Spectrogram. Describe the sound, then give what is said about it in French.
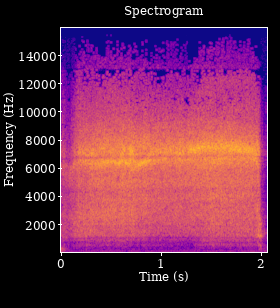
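A person whistles a single high, thin note for about two seconds, imitating an old signal whistle once used in cinemas to find each other in the dark. The tone holds steady and is wrapped in a loud, airy hiss of breath, with no talking. “Et là, on entend un sifflement, notre sifflement d'antan, le sifflement qu'on faisait dans les salles de cinéma pour se retrouver dans le noir.”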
